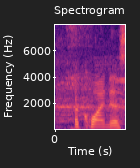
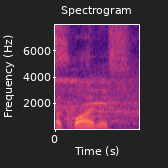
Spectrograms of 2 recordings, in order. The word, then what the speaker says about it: Aquinas: Yes, I'm very much enjoying the game that, Arohomai, how do you pronounce the ingoa again? Aquinas. Aquinas.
